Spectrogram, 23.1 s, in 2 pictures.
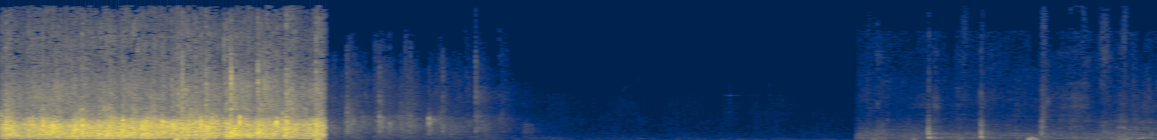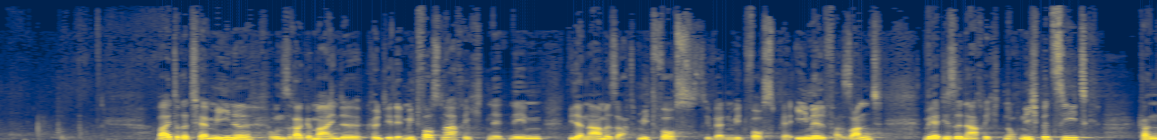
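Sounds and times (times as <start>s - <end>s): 
loud audience applause: 0.0s - 5.1s
faint scattered taps and shuffling: 8.6s - 12.7s
speech: 13.2s - 23.1s.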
